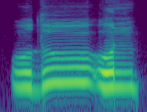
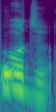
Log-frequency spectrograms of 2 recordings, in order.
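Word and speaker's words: وضوء: আরবরা পারে আমরাও পারবো দ টা দ এবং জ এর মাঝখানে উচ্চারণ হয় জিহ্বা এবং দাঁতের সাথে মিল করে যেমন আমরা বলি না অজু জি ওজু হ্যাঁ ওযুর মূল আরবি হচ্ছে উদুন হ্যাঁ উদুন এইটাকে আমরা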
